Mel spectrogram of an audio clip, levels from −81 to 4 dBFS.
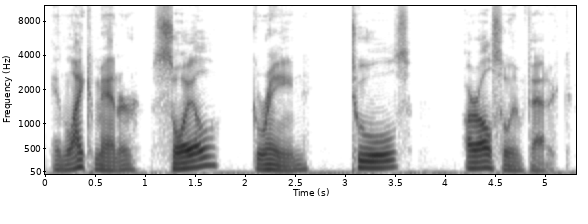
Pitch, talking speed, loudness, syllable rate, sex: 105 Hz, 100 wpm, -17 LUFS, 3.6 syllables/s, male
